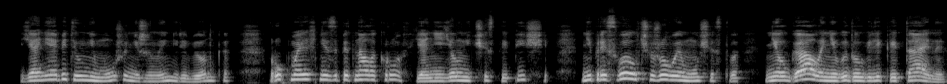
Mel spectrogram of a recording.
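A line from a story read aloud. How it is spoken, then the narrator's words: Calm reply. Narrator (Russian): спокойно ответил Харанец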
